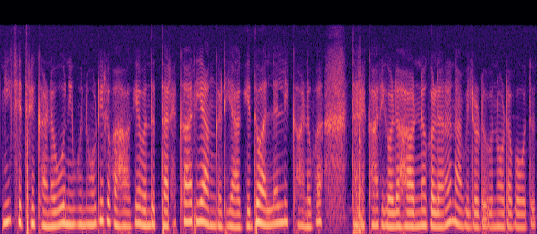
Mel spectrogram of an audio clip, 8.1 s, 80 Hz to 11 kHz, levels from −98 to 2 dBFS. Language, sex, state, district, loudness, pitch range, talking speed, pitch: Kannada, female, Karnataka, Chamarajanagar, -16 LUFS, 195-235 Hz, 105 wpm, 210 Hz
